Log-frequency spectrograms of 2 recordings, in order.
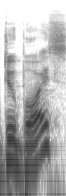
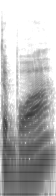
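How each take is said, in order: First: The name is said with an English pronunciation. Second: The name is said with a French pronunciation. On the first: The speaker calls it right. "It's Du Bois? ... He rejected the French pronunciation" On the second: The speaker calls it wrong. "Isn't it Dubois? That's what I thought I learned"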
